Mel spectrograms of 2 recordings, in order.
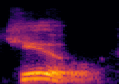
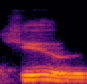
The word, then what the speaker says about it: Hu: Many people aren't aware that Atum, who is the original God that created the universe, it is said, sang this note, Hue, that's spelled H-U.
